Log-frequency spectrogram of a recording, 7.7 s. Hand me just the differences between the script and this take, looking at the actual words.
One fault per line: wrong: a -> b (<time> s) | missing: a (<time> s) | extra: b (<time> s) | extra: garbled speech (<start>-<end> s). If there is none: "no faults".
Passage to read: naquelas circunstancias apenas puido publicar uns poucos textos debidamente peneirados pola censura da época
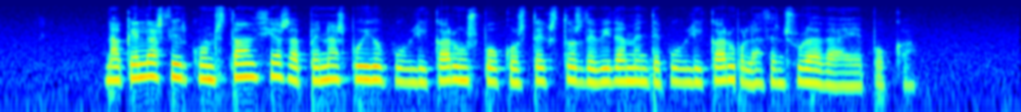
wrong: peneirados -> publicar (5.0 s)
